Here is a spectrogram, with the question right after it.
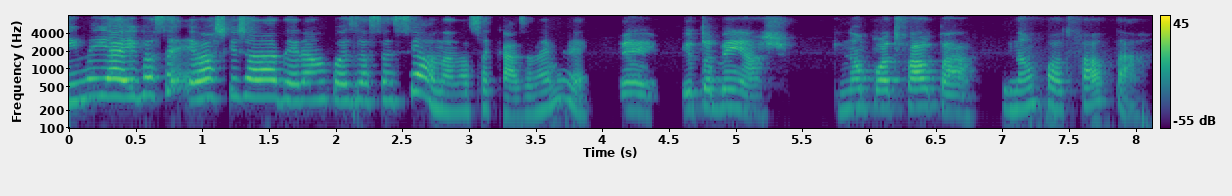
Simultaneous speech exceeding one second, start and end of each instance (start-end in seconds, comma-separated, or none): none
